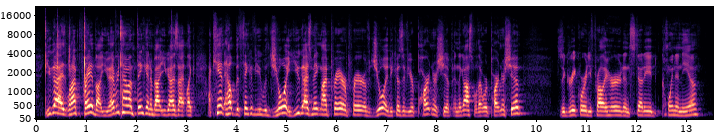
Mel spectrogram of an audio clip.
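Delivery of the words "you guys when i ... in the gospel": ordinary delivery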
